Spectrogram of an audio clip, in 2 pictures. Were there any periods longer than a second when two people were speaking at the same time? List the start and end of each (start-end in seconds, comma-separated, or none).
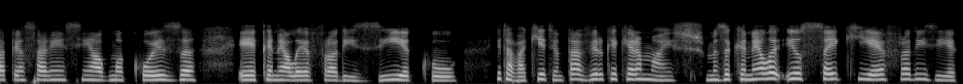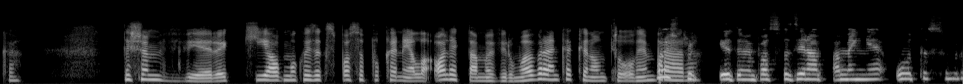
none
